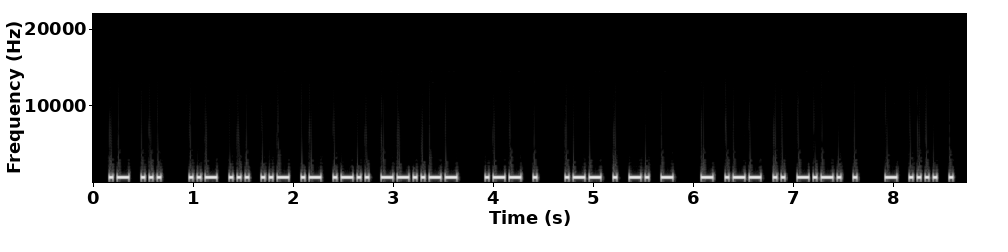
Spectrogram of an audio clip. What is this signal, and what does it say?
Morse code, heard as a keyed tone, about 30 wpm, 700 Hz. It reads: AS USUAL, WE WENT TWICE THE
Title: Sentences from Top 1600 Words 30wpm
